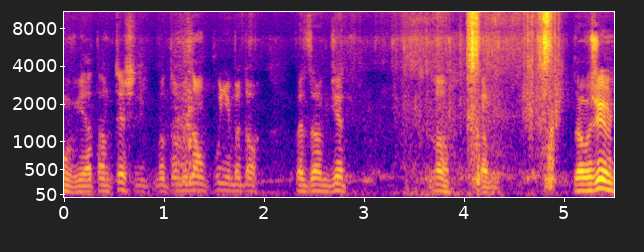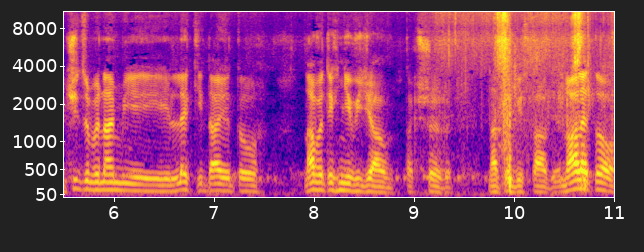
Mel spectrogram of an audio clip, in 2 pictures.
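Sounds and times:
pigeons cooing: 0:00.8 - 0:11.0
spoon scraping in grain bucket: 0:09.3 - 0:11.0.

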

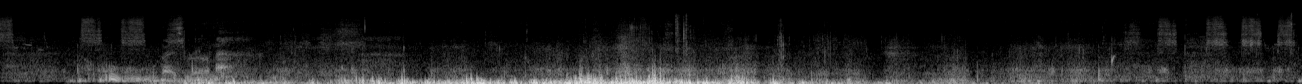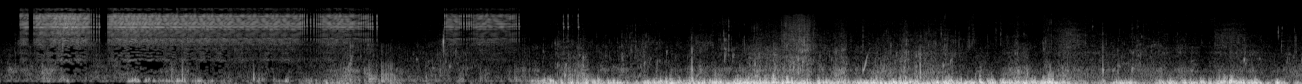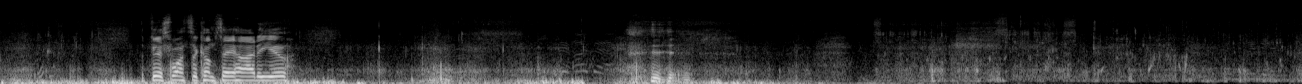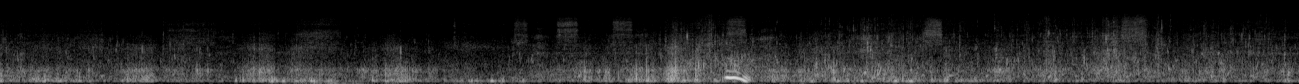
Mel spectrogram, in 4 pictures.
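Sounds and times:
wind buffeting microphone: 0:00.8 - 0:11.2, 0:13.2 - 0:48.9
river water flowing: 0:11.0 - 0:18.8, 0:46.0 - 0:52.0.

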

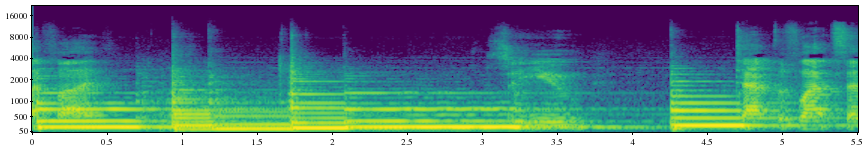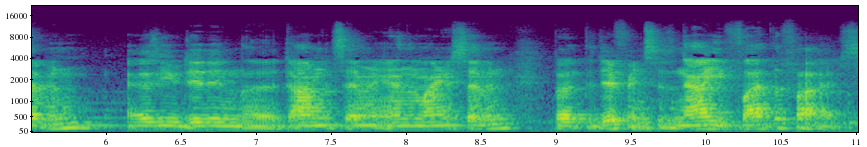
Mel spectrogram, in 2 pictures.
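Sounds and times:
electric guitar note: 0:00.0 - 0:06.2.

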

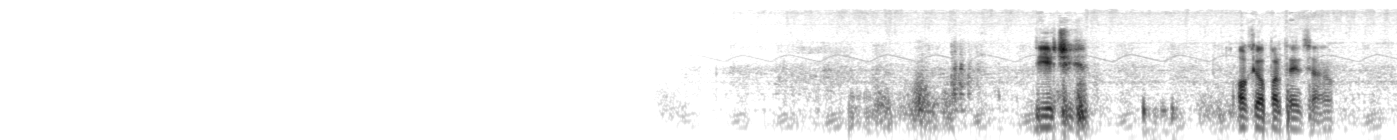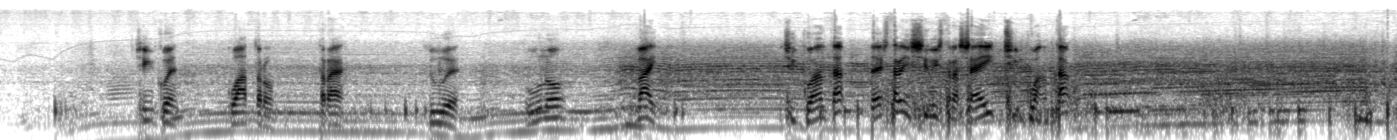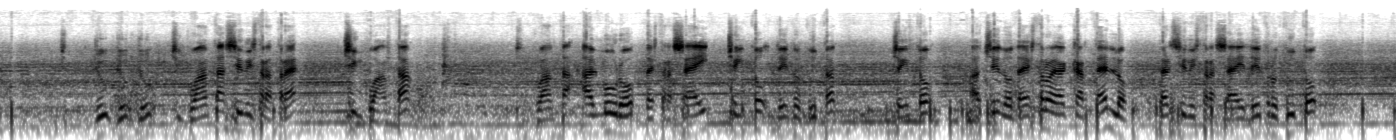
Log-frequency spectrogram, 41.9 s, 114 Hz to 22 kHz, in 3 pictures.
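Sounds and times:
rally car engine running: 0:06.6 - 0:41.9.

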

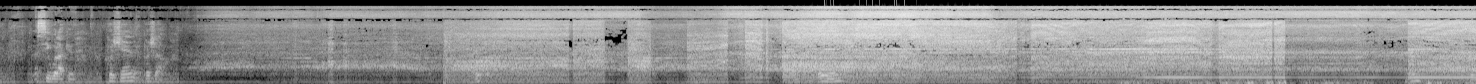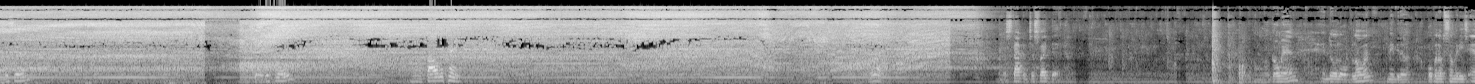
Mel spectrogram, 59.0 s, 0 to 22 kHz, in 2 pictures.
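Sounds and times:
hair dryer blowing air: 0:03.8 - 0:50.3.

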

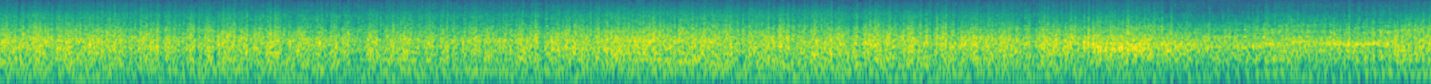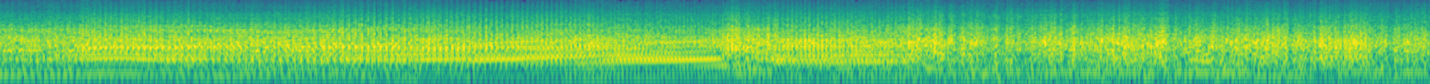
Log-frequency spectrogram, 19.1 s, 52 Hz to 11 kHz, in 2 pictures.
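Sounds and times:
motorcycle engine accelerating: 0:00.0 - 0:19.0
wind rushing over microphone: 0:00.0 - 0:19.0.

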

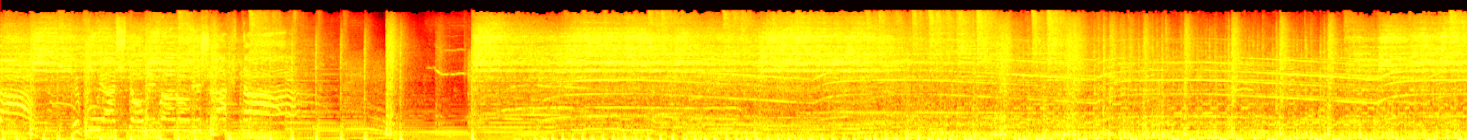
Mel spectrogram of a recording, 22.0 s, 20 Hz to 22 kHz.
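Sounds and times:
instrumental rock music: 0:00.0 - 0:22.0.

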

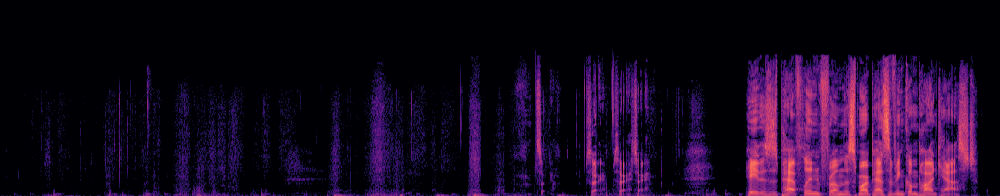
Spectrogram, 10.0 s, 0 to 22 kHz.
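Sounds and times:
fabric rustling: 0:00.0 - 0:06.9
dull low thumps: 0:00.0 - 0:07.4.

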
